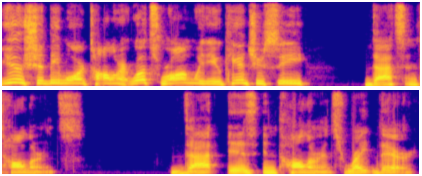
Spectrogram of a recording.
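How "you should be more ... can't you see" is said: much higher, a hammed-up scolding shriek; mock yelling. Teacher mimicking someone yelling at the intolerant, mock shrill. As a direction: play the outraged preacher of tolerance, pitched way up. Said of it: "you start yelling and screaming at them".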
